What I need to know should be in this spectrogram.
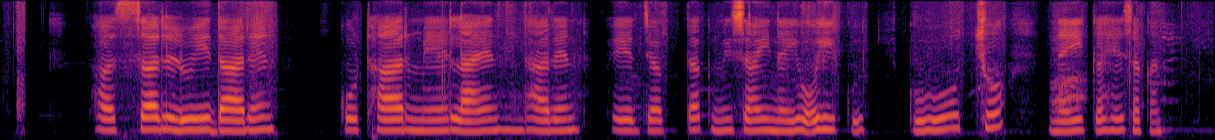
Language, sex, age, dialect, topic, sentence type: Chhattisgarhi, male, 56-60, Northern/Bhandar, agriculture, statement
